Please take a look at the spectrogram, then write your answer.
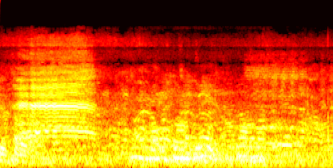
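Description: Sheep and goats bleat loudly near the start at a livestock market in Uch-Korgon, their wavering cries giving way to a noisy crowd of people talking over one another.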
